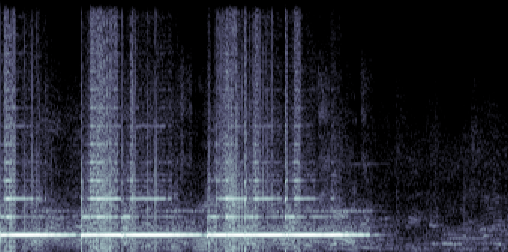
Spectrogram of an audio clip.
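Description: Boxing ring bell ringing loudly three times in quick succession, signalling the start of a round. It stops about three seconds in.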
